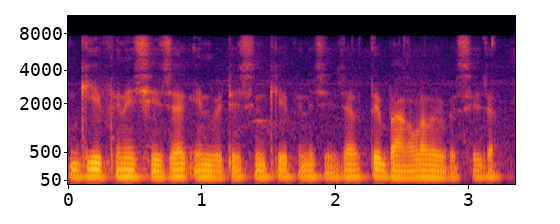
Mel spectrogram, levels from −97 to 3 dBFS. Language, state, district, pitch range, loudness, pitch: Kokborok, Tripura, Dhalai, 90-95 Hz, -18 LUFS, 90 Hz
